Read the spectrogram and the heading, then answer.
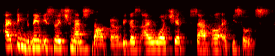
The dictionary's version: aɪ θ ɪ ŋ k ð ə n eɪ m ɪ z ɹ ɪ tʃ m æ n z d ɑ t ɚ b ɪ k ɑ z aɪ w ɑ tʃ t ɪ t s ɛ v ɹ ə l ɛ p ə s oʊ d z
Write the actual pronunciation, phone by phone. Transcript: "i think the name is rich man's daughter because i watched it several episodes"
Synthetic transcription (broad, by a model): aɪ t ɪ ŋ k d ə n eɪ m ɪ s ɹ ɪ tʃ m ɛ n s d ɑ t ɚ b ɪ k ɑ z aɪ w ɑ tʃ ɪ t s ɛ v ɹ ə l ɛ p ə s oʊ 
